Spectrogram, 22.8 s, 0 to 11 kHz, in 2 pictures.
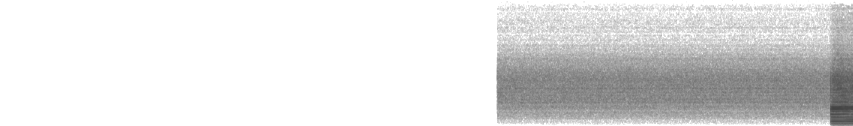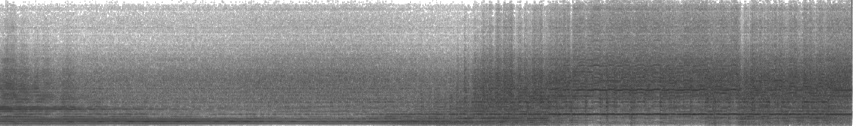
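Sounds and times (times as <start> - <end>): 
guitar feedback: 11.1 - 22.7.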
